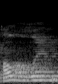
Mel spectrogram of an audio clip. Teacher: ہا وسط حلق سے ادا کریں گے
